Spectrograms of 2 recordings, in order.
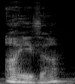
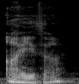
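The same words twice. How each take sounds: The two takes are said the same way.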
